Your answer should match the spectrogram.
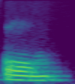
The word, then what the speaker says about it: Om: So we chant the 3 syllables that form the sound Om. A, U, and the humming Ma.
